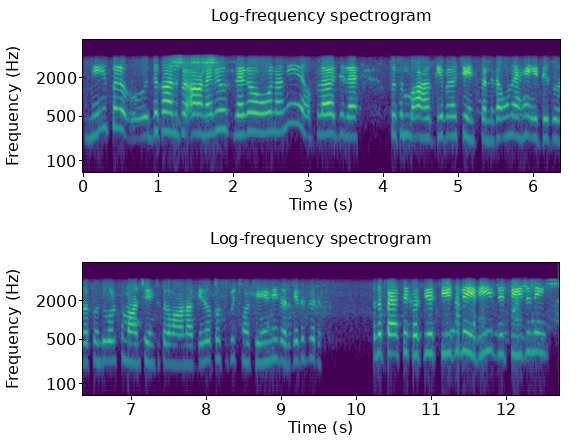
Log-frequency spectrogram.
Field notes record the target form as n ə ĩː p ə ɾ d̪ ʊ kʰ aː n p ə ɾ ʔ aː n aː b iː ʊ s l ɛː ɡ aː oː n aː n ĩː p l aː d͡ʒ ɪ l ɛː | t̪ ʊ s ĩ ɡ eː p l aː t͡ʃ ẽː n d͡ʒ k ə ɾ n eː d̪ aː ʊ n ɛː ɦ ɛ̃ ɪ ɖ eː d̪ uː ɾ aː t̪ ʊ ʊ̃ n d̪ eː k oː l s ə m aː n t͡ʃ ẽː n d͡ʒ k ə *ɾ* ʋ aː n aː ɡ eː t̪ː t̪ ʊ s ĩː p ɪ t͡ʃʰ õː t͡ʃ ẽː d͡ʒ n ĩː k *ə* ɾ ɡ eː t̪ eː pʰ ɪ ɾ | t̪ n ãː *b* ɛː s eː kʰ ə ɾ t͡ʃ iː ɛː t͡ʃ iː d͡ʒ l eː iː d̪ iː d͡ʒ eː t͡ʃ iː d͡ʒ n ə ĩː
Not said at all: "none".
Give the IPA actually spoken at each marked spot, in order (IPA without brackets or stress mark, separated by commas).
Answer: ɾ, ə, p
